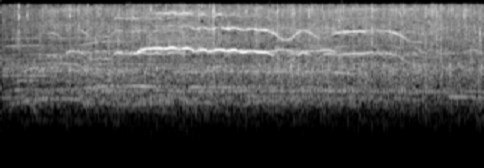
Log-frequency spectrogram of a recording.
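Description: A crowd applauds steadily, a dense wash of clapping with a few whoops and whistles rising above it, sustained for several seconds.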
